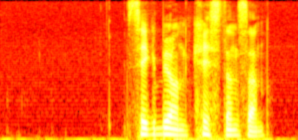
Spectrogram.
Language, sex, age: Norwegian, male, 19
